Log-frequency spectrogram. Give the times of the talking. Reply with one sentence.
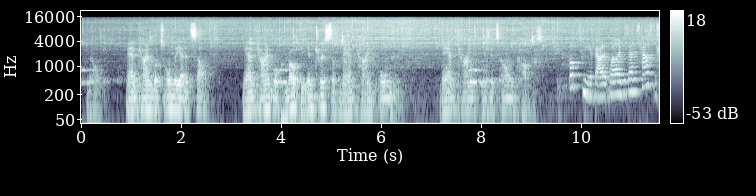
The talking can be heard from 0.1 to 6.5 s and from 7.2 to 11.5 s.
